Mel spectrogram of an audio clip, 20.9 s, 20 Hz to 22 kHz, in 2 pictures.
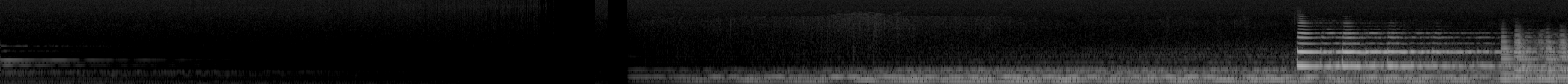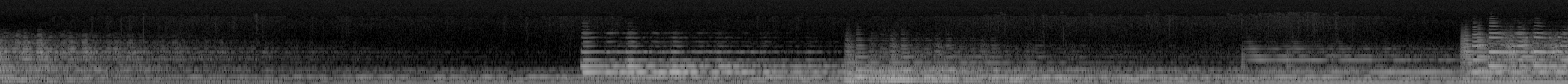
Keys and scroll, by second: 3.6 b, 7.2 d, 13.8-14.9 typing, 16.3 z, 19.2 e.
